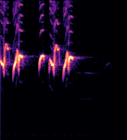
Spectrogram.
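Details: Sooty-headed bulbul singing in an excited, agitated manner, used as a lure for trapping: about five quick paired chirps, each a high note sliding into a lower one, packed into under a second, then quiet.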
